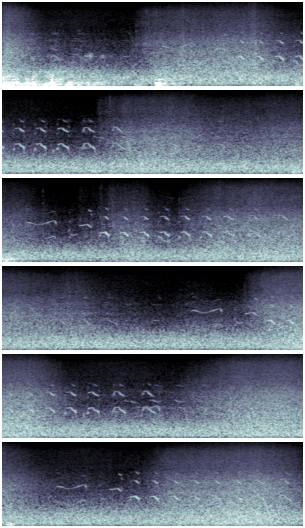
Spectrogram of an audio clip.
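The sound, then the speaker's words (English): Steady ocean surf washes onto a soft, sandy beach in broad, rushing swells that rise and fall every few seconds, with faint high seagull chirping layered above the continuous roar. “You begin to walk along the soft, sandy beach, walking slowly, taking in the smell of the salty air, listening to the sounds of the seagulls and the gently crashing waves,”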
